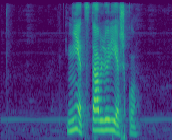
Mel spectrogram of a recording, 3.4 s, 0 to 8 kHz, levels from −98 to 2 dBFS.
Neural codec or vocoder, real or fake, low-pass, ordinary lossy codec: none; real; 7.2 kHz; none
